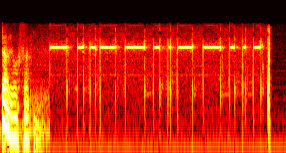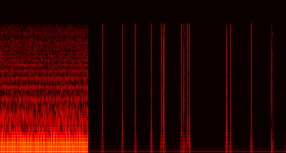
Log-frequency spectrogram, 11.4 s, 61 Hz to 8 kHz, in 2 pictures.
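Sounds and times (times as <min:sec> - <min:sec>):
speech: 0:00.0 - 0:01.0
electronic beeps on a conference call line: 0:01.0 - 0:05.4.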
